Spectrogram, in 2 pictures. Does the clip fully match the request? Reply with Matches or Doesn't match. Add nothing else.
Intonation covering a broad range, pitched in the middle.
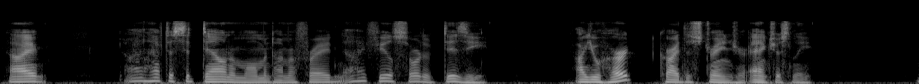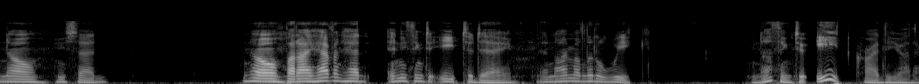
Doesn't match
